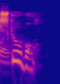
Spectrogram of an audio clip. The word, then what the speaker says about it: Skubal: Round 21, Skubal. Do I pronounce his name correctly? Skubal? – Tarek Skubal.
